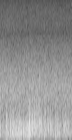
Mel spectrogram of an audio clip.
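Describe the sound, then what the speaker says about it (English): Steady wind blows across a lake island in the Canadian wilderness, a loud continuous low rumble of gusts buffeting the microphone with no pauses. "That's windy."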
